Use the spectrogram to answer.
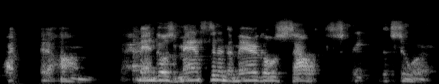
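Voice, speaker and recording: Super raspy sleazy wisecracking villain boss, scheming and crude, lo-fi audio. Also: male voice, sits high, expressive, normal speed, sharp tone, full character voice. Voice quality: very raspy, gravelly. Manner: leering, wisecracking. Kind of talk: amateur table read of a film script.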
